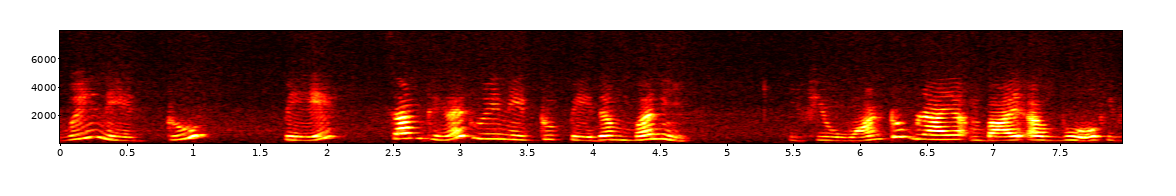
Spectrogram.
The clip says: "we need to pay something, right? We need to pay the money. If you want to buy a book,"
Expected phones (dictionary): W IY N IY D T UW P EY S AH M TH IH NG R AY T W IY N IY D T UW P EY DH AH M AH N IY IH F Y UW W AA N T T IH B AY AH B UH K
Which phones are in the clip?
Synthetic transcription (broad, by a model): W IY N IY D T UW P EY S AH M T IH NG L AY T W IY N IY D T UW P EY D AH M AH N IY IH F Y UW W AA N T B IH B AY AH B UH K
